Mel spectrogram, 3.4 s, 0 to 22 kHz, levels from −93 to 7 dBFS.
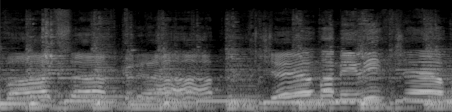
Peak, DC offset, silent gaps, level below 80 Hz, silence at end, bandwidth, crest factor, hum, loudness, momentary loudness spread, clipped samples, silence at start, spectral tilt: -12 dBFS; under 0.1%; none; -60 dBFS; 0 s; 16.5 kHz; 16 dB; none; -29 LUFS; 6 LU; under 0.1%; 0 s; -5.5 dB/octave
